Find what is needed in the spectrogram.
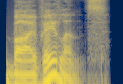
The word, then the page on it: bivalence: British English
